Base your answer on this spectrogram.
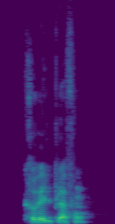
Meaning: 1. to go through the roof 2. to break new ground, to trailblaze, to be innovative
- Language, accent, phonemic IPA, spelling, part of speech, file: French, France, /kʁə.ve lə pla.fɔ̃/, crever le plafond, verb, LL-Q150 (fra)-crever le plafond.wav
